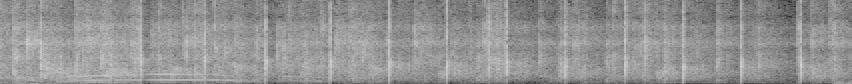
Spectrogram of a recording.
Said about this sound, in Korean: 여자들이 박수 쳐야죠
